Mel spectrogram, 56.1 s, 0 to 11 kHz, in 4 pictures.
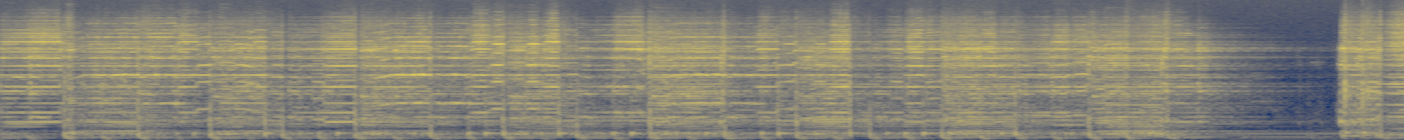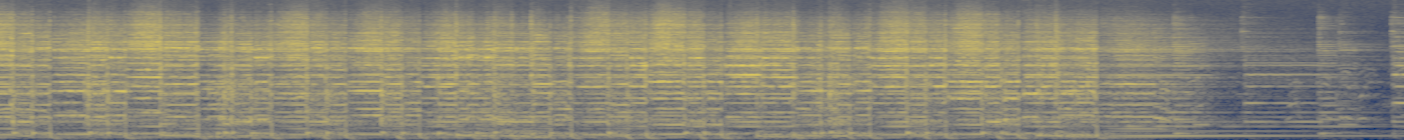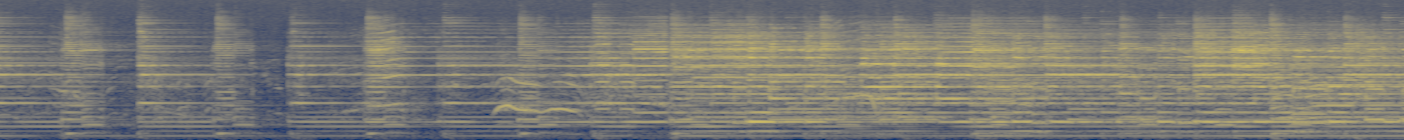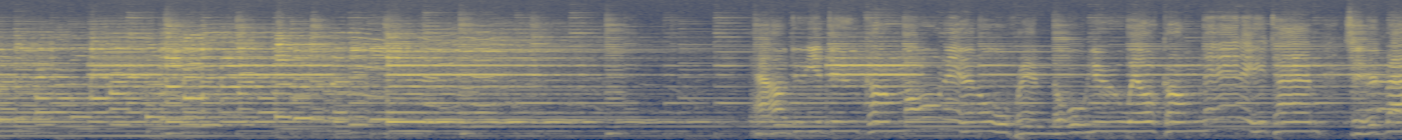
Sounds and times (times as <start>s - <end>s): Music: 0.0s - 56.1s.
